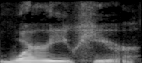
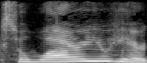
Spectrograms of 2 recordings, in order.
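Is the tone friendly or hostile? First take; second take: hostile; friendly. First: It is said in a hostile, rude tone. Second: It is said in a friendly, nice tone.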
